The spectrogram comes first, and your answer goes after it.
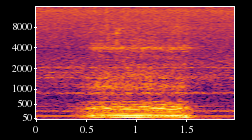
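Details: A 3-month-old bulldog puppy snores with one low, rumbling breath lasting about a second.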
